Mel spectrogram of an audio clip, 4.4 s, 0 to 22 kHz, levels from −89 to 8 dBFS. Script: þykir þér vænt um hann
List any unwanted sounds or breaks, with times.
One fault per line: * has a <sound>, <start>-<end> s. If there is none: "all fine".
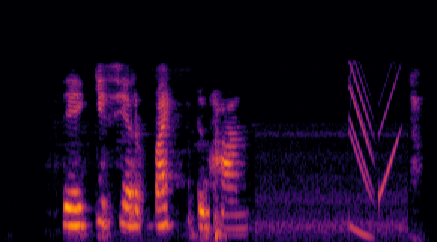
* has a chirp, 3.5-4.0 s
